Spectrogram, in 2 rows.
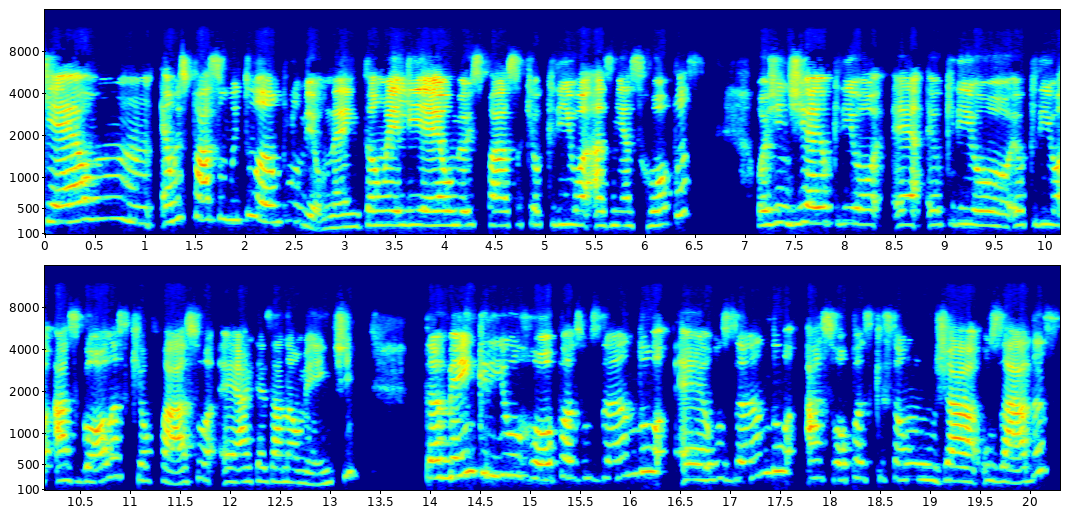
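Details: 25-year-old woman, Portuguese speaker, with mild stuttering beginning around age two and a half to three; stuttering.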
